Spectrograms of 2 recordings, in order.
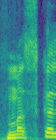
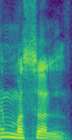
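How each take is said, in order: First: A k sound is pronounced before the final l. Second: No k sound is pronounced before the final l. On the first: The speaker calls it wrong. "अगर हम सी की आवाज़ निकालें तो उसको पढ़ेंगे मस्कल" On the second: The speaker calls it right. "यहाँ पर सी साइलेंट है इसलिए इसको पढ़ेंगे मसल"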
